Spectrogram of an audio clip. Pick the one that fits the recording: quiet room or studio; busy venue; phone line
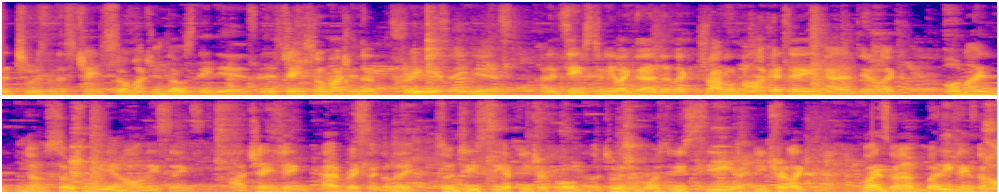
busy venue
